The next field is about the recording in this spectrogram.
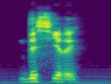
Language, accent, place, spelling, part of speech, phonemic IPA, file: French, France, Lyon, décirer, verb, /de.si.ʁe/, LL-Q150 (fra)-décirer.wav
- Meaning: to take the wax off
